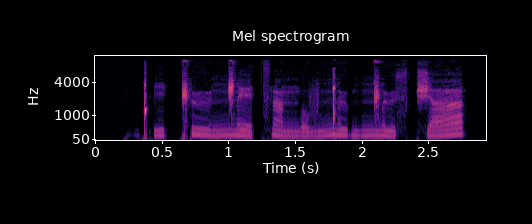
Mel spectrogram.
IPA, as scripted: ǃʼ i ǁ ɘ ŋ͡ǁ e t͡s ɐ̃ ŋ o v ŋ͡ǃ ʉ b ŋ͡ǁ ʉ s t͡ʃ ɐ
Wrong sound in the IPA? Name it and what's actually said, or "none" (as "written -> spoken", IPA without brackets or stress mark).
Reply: ɘ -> ʉ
